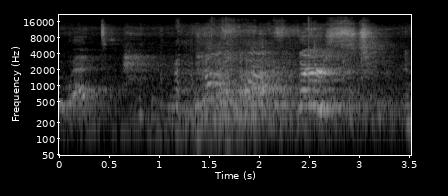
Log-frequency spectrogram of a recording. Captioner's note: laughter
